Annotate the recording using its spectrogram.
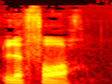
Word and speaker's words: fort: In French, though, it would be F-O-R-T, and the T would not be pronounced, so it wouldn't be pronounced fort either. – It would be pronounced le fort.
